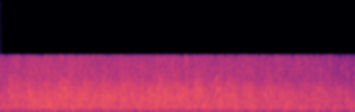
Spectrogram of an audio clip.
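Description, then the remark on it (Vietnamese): A loud, sustained round of applause from a crowd, dense and steady clapping filling the whole stretch with a hissing texture, no voices over it. “Nếu các bạn thấy rằng là việc này làm được, thì cho một tràng vỗ tay thật lớn nào.”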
